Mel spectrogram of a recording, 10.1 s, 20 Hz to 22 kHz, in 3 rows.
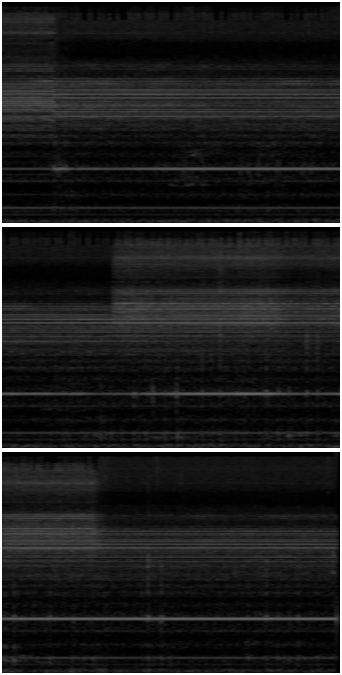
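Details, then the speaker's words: Zenith 5D810Y radio restoration, capacitor outside-foil test via phono plug: thin steady 1 kHz tone loudest over low mains hum after swapping leads, showing capacitor outer foil reversed in this orientation. "swapped around this time and you can hear that 1k hertz tone uh practically loudest day"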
